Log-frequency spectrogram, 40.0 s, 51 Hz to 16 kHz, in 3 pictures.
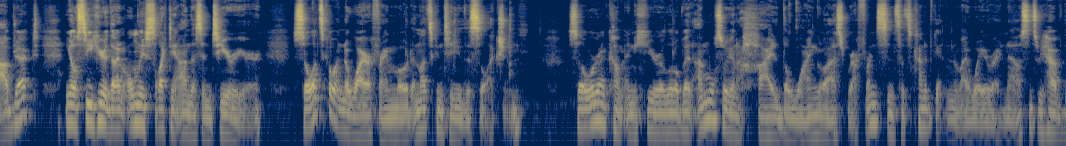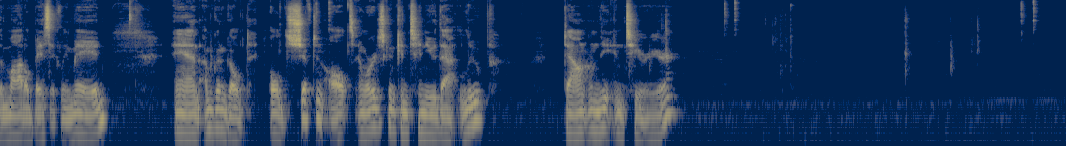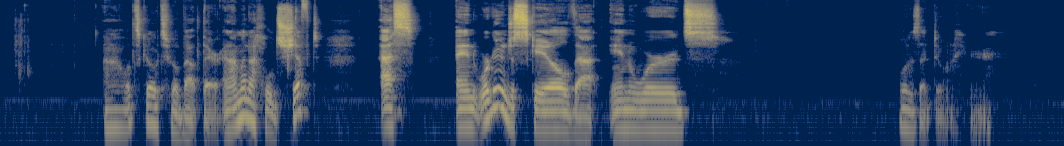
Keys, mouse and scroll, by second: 0.6-1.0 scroll down 2, 1.0 middle click, 3.9 click, 4.5 middle click, 5.3 scroll up 1, 5.8 shift+middle click, 6.4-7.1 scroll up 5, 7.1-8.3 middle drag, 9.8 click, 10.4 middle click, 12.0-13.9 middle drag, 17.2 alt+shift+click, 18.1-18.6 scroll down 4, 19.1-21.1 middle drag, 22.3 alt+shift+click, 23.1-24.6 middle drag, 26.0 alt+shift+click, 26.9-29.0 middle drag, 30.2 s.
